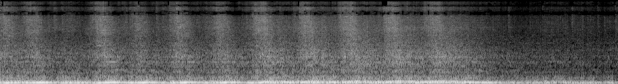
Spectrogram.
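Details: 1962 Chrysler New Yorker, 440 V8, cold before carb tune-up: big V8 rumbling unevenly, pulsing and stumbling when revved, sputtering on acceleration; owner says mostly due to being cold, cause not confirmed.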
